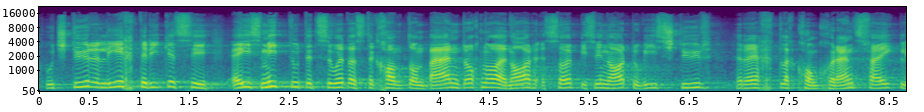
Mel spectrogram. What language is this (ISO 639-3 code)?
gsw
